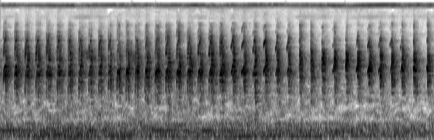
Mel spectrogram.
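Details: Sunda pygmy woodpecker calls used for luring, an unbroken rapid trill of harsh, rasping notes repeated at a steady fast pace for over four seconds against a quiet low hum.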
